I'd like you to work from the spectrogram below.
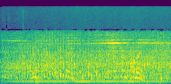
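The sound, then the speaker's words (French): Puma military helicopters approach in the distance over Corsica, producing a steady rhythmic rotor thudding layered with a continuous droning engine hum that holds at an even level throughout. “Il ne le sait pas encore, mais au loin, des hélicoptères Puma approche.”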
